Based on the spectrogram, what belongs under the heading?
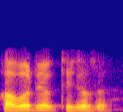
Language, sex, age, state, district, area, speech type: Assamese, male, 30-45, Assam, Biswanath, rural, conversation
